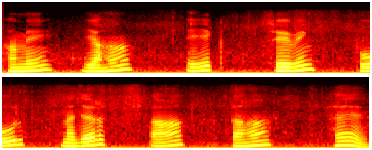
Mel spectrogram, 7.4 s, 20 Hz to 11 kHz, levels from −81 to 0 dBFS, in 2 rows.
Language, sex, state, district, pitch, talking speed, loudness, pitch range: Hindi, male, Rajasthan, Jaipur, 165 Hz, 75 wpm, -16 LUFS, 145-185 Hz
